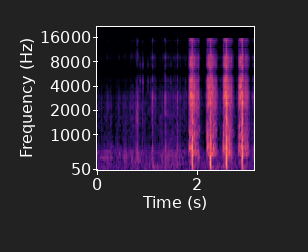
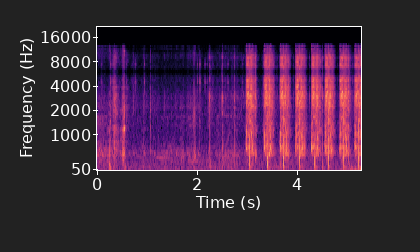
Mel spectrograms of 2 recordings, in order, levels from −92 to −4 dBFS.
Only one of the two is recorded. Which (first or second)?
second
